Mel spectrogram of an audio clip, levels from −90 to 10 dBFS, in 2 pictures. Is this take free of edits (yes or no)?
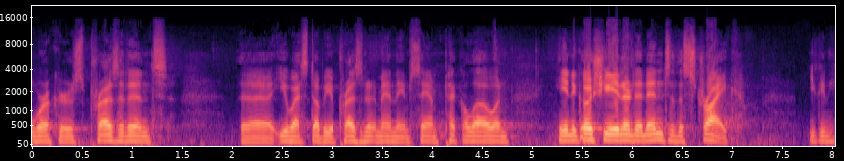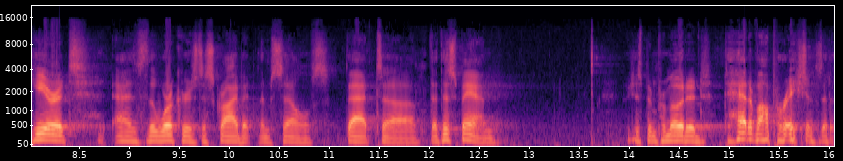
no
